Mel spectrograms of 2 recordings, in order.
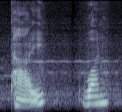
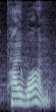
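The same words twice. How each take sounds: First: It is said with Mandarin tones on each syllable. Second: It is said with English intonation, without Mandarin tones. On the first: This is how locals say the name. "When we say it, we say Taiwan" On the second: This is how outsiders say the name. "Taiwan is how you say it"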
